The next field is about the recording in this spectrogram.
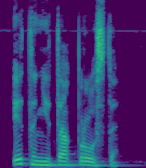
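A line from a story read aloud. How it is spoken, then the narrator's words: Calm reply. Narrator (Russian): спокойно ответил Стил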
